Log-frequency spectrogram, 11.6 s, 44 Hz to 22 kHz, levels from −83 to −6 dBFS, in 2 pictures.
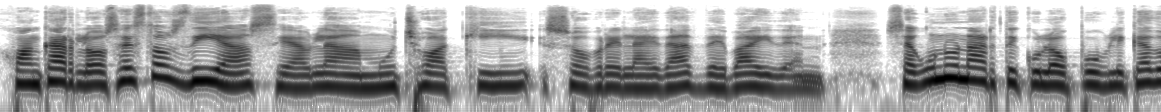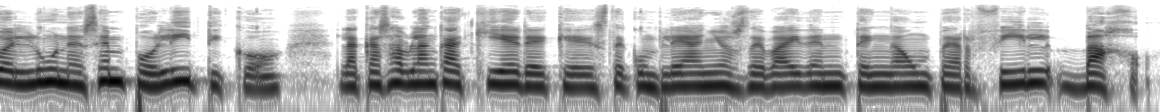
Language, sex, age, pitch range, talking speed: Spanish, female, 30-49, 185-225 Hz, 175 wpm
